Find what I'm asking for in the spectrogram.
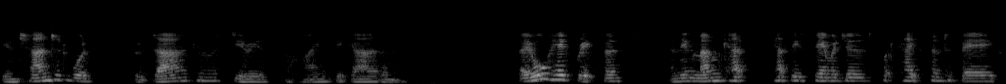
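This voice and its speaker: A woman's voice: sits low, measured pace, slight background noise. Sweet older New Zealand lady, slightly distant. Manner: sweet old lady, gentle and expressive. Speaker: grandmother reading to grandchildren. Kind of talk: children's storybook reading with chatty asides.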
